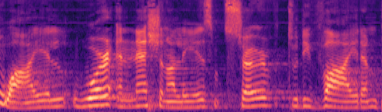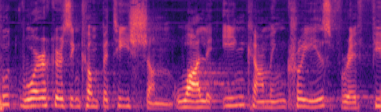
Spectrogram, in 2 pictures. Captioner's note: speaking non-english language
